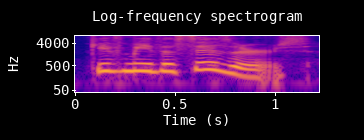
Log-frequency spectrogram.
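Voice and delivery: tiny, high crab voice; a little crab's high plea; small crying voice. A narrator's reading. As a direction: squeak it out like a tiny new crab. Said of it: "crying in a very small voice".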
